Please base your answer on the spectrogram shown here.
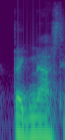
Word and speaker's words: Big Nasty: It was at Wetherby, and all my Scottish friends will laugh at me, but I cannot pronounce Big Nasty, or I can, Big Nasty with a hard A, like I should.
